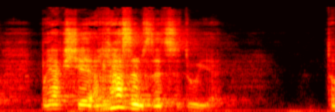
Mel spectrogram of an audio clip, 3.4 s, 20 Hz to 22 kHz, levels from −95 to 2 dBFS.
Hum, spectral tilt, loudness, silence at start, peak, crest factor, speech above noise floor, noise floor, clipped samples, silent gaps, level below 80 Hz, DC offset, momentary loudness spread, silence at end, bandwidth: none; -2.5 dB/octave; -20 LUFS; 0.4 s; -4 dBFS; 20 dB; 40 dB; -61 dBFS; under 0.1%; none; -60 dBFS; under 0.1%; 18 LU; 0 s; 17 kHz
